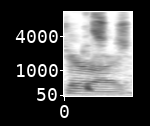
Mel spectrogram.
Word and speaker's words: Gerard: Is it Gerard yeah, it's, or Gerard? It's Gerard. It's like Gerald, Jerry.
